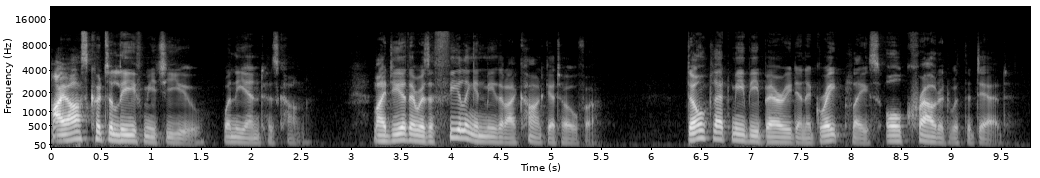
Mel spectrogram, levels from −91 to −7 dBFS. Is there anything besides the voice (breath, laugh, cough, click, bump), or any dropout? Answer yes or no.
no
